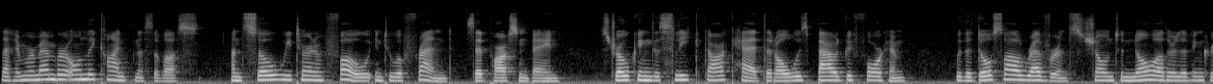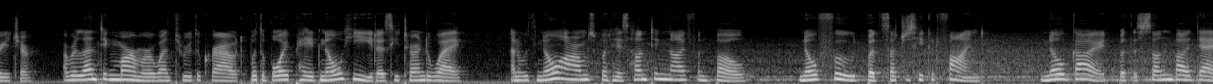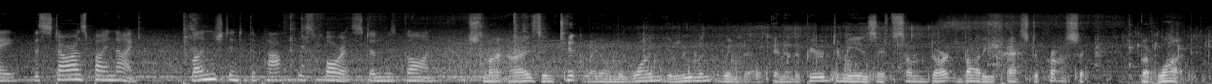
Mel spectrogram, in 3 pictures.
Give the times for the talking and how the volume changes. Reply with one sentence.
The talking can be heard from 0.0 to 36.3 s, at a steady volume.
